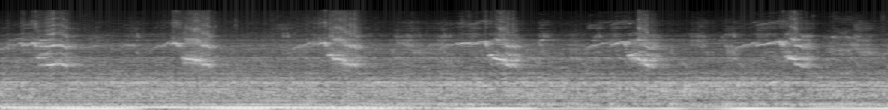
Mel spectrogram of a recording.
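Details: Red-tailed hawk from a breeding pair that includes a leucistic female gives short, raspy, downslurred calls, six in a row at roughly one per second, over a steady low rumbling hum.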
